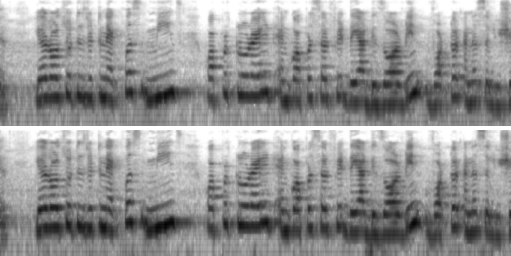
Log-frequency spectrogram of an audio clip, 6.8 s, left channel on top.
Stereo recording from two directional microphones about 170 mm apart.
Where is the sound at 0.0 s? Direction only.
40° right (ahead or behind).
